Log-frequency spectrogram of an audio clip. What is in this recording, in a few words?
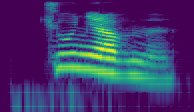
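"чунявны", Komi, female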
